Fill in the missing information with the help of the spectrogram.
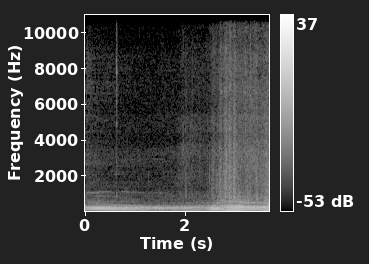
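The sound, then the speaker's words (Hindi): A car engine rumbles steadily, then revs louder and higher partway through as the car is started and driven off toward home. No voices. “नवीन इन सब बातों को परे रखते हुए गाड़ी स्टार्ट करके अपने घर की ओर जाने लगा”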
